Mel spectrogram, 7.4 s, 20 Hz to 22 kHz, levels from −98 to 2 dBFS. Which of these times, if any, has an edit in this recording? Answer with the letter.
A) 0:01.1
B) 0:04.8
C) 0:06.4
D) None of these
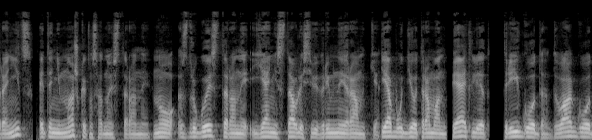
A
